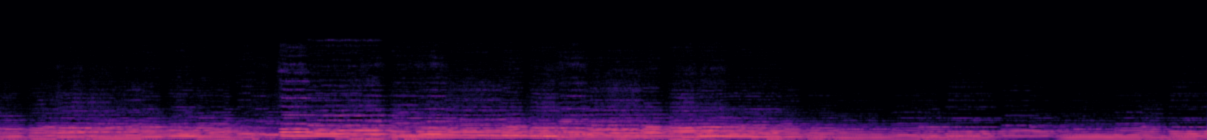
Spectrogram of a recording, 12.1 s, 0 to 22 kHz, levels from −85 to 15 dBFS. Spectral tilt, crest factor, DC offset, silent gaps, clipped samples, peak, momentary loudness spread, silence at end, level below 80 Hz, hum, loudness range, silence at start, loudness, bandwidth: -5 dB/octave; 16 dB; under 0.1%; none; under 0.1%; -14 dBFS; 11 LU; 0 s; -68 dBFS; none; 9 LU; 0 s; -28 LUFS; 12 kHz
